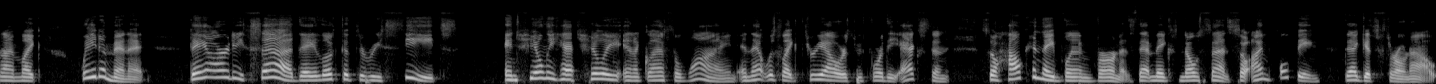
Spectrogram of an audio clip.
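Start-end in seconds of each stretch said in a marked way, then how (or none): none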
